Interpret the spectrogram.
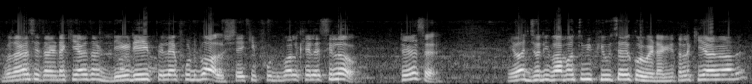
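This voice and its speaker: Brisk classroom grammar teacher, quizzing. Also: medium pitch, steady tone, slight background noise. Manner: quizzes students constantly, checking "understood?"; spells words letter by letter. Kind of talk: live classroom lesson in Bengali. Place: classroom with pupils present.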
